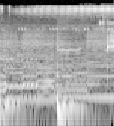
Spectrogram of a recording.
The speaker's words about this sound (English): As you get up, you see that it is kind of pitch black, and you can hear the sound of wildlife, cicadas, and a lot of just bug activity.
